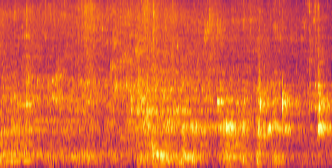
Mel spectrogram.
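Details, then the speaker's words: Toilet flush and refill after replacing squealing fill valve with new Fluidmaster universal valve and adjusting water level: clean flush then smooth even refill hiss, no squeal, no leaks; fixed. "All right, guys, so no more noise. Everything flushes correctly, no leaks, more importantly, right?"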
